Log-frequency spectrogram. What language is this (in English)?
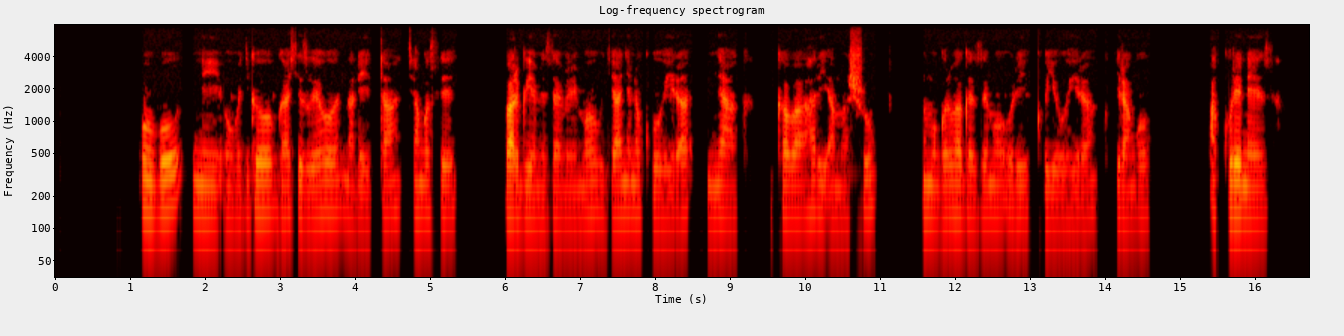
Kinyarwanda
